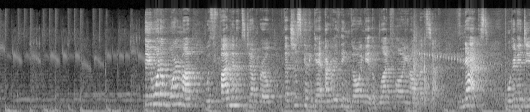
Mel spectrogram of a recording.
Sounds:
speech
music

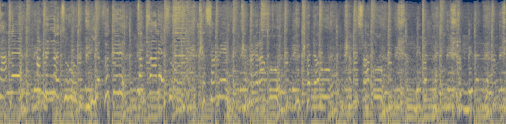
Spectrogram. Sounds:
music

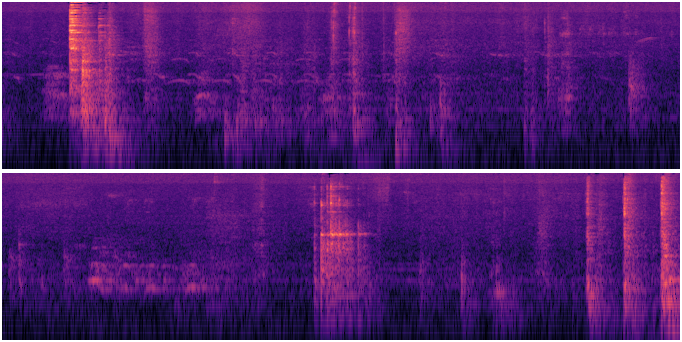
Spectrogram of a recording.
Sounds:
wood

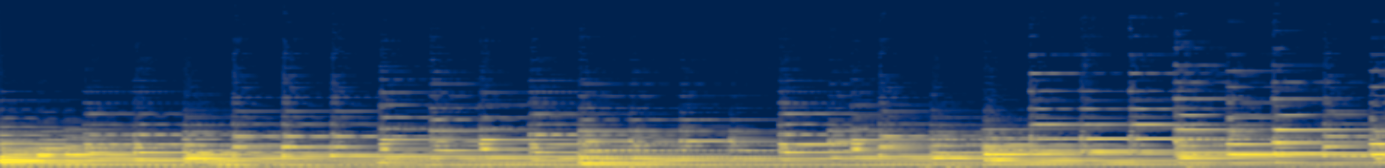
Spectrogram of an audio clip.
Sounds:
change ringing (campanology)

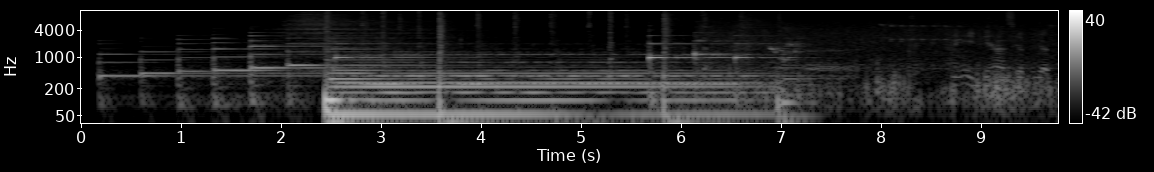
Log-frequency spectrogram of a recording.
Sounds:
speech
music
outside, rural or natural

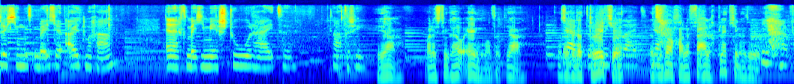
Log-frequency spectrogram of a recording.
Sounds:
speech
music

